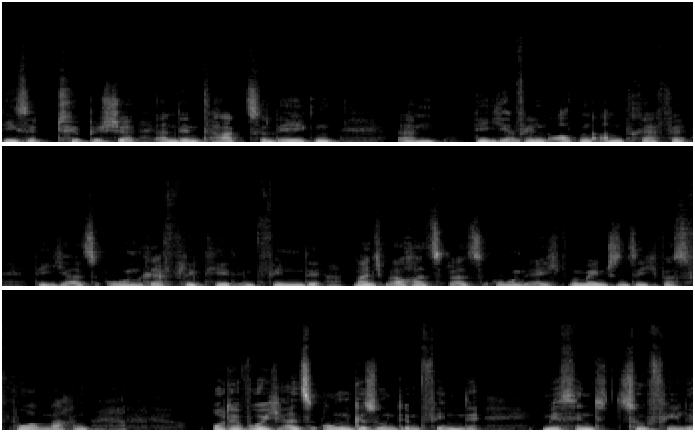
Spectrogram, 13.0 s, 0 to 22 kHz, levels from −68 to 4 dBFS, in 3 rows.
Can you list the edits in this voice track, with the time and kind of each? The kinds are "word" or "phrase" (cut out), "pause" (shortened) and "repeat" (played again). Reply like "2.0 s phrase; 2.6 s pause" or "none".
0.9 s word; 3.2 s word; 7.1 s word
